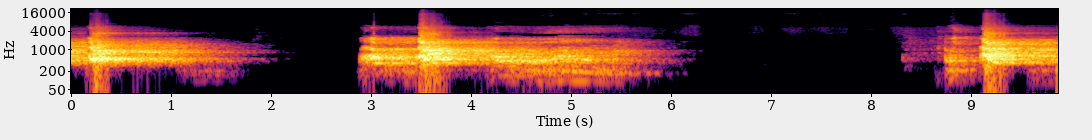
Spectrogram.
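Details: Rottweiler. A Rottweiler barks three times: loud, deep, chesty woofs separated by pauses of a few seconds. Each bark rings on with a fading, echoing tail before silence returns.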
